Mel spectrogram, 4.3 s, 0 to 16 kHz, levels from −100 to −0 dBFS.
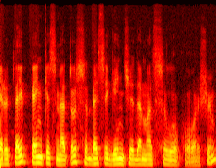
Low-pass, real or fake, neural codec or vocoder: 14.4 kHz; fake; vocoder, 48 kHz, 128 mel bands, Vocos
